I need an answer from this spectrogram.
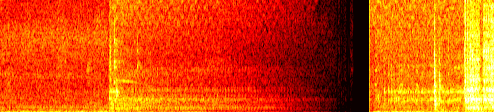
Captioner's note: device whirs; device whistle; device whirs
